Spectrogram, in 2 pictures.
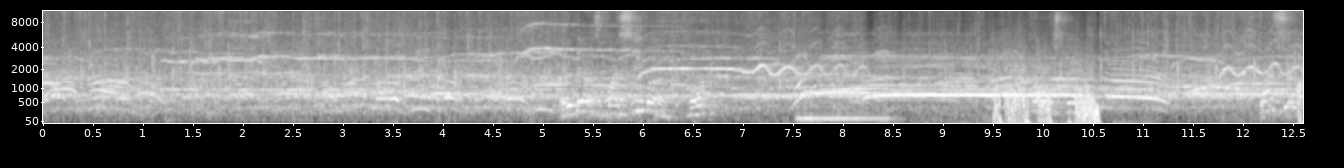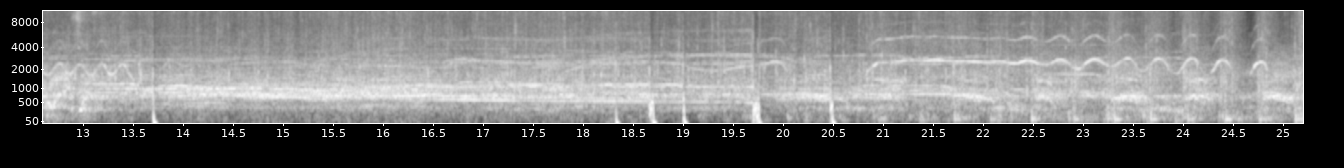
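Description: A large crowd cheers loudly in a big echoing hall.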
